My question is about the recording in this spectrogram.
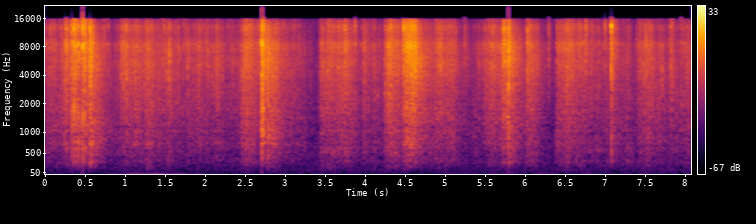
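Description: Plastic jersey packaging bag crinkling and rustling as it is handled and opened, in repeated bursts with one sharp crackle about two and a half seconds in.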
